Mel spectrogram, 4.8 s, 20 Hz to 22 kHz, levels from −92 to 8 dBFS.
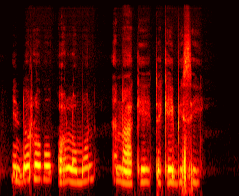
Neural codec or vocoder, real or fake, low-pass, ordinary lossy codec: vocoder, 44.1 kHz, 128 mel bands every 256 samples, BigVGAN v2; fake; 19.8 kHz; none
